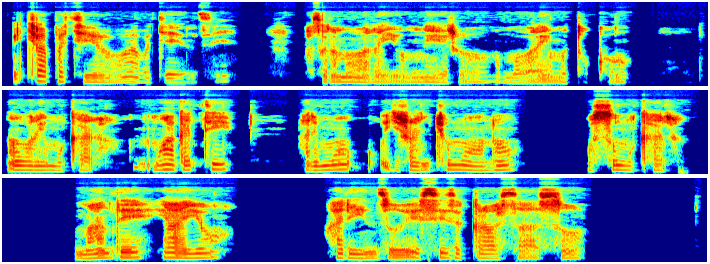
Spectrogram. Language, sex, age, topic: Kinyarwanda, female, 25-35, government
